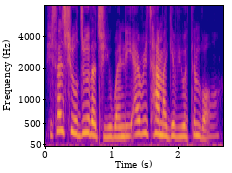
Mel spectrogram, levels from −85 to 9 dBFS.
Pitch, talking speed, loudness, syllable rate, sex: 245 Hz, 360 wpm, -17 LUFS, 7.9 syllables/s, female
